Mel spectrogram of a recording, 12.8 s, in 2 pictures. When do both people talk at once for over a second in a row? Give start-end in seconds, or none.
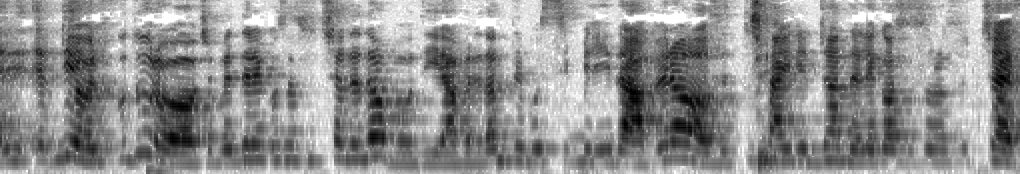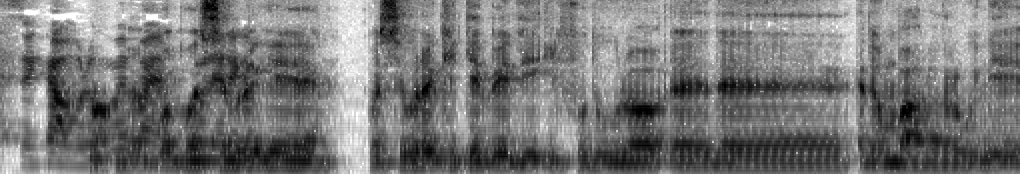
6.9-8.1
